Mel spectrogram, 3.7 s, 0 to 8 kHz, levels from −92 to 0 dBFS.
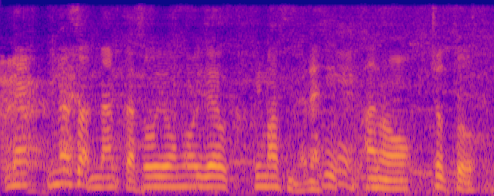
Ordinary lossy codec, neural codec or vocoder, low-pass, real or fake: AAC, 48 kbps; codec, 16 kHz in and 24 kHz out, 1.1 kbps, FireRedTTS-2 codec; 7.2 kHz; fake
